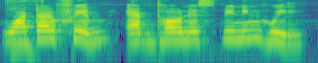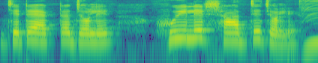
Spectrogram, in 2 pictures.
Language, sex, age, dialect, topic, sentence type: Bengali, female, 36-40, Northern/Varendri, agriculture, statement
